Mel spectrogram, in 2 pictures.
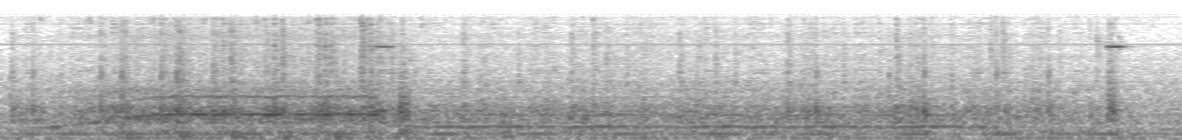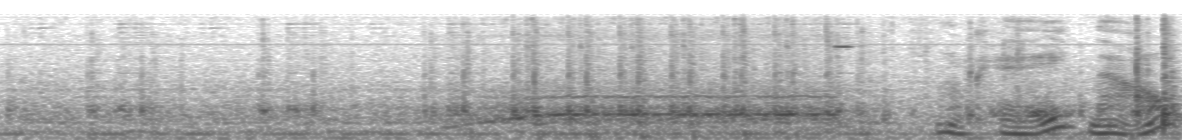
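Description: Sewing machine putting a couple of stitches through a journal's magnet closure over foam, short rapid mechanical bursts of stitching at the start and again near the end, separated by quieter handling noise, all at low level.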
